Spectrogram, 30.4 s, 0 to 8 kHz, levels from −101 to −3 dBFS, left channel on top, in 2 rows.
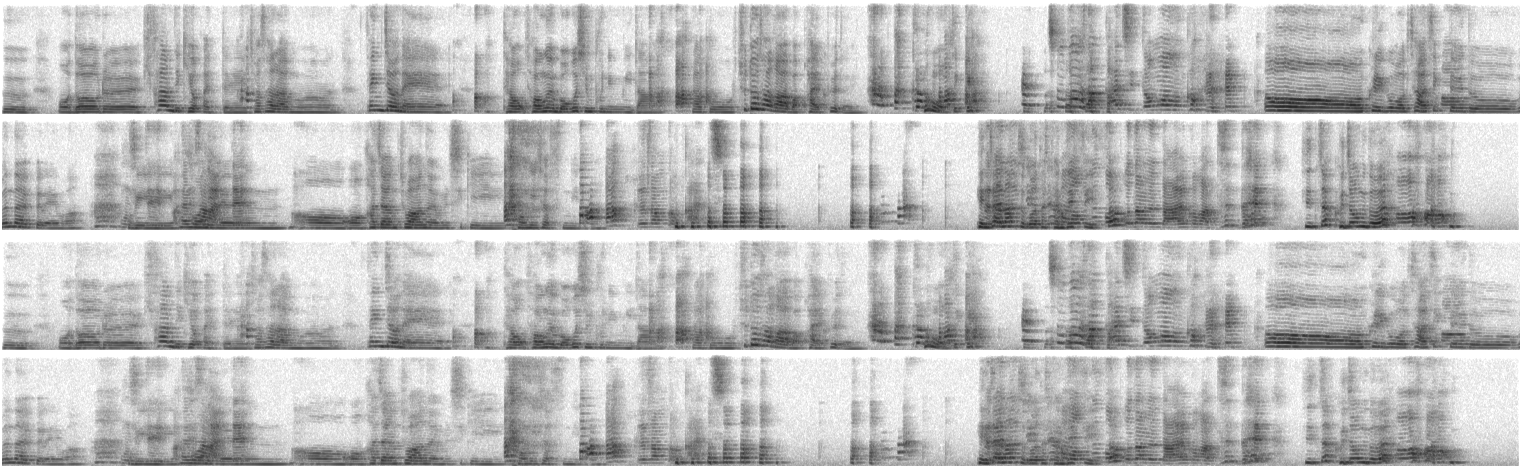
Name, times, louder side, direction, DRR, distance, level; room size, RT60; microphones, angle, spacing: voice 1, 0.0-3.4 3.7-4.5 5.0-6.6 6.9-8.6 9.2-9.8 10.6-11.0 12.6-21.0 21.9-22.9 23.7-24.0 24.9-26.4 28.2-29.1 29.7-29.8, left 4 dB, 55° left, 0.4 m, -29 dB
voice 2, 6.5-6.9 8.7-8.8 9.1-9.8 10.2-10.3 10.5-12.3 14.4-14.6 16.4-17.7 18.1-18.3 20.2-20.6 20.9-22.2 24.1-24.3 25.1-28.0 29.1-29.6, left 2 dB, 20° left, 0.9 m, -31 dB
4.8 x 4.0 x 2.4 m
head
